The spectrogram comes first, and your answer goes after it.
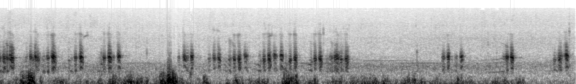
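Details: Wood frogs mating and chasing each other in a pond near a house in Blackfalds, Alberta: a steady clatter of short, hoarse, duck-like clucks from many chorusing males.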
